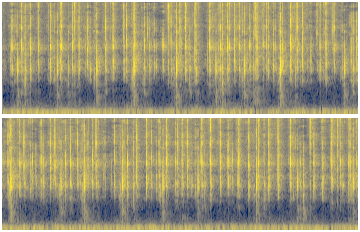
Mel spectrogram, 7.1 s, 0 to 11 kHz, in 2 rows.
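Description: Fingertips of both hands type steadily on a compact Iron165 mechanical keyboard with a plum-red aluminum case and black keycaps. The keys give crisp, short clacks centered around 1.4 kHz with bright tops, over a steady low hum.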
